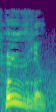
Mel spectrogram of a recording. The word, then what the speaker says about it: Hoovler: I call him Hoover, but it's Hoovler.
